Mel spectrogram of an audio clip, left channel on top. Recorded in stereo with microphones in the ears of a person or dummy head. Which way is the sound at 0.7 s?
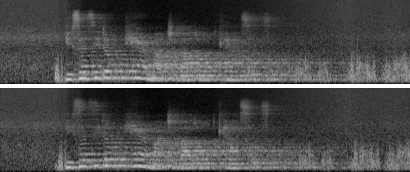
5° left (ahead or behind).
